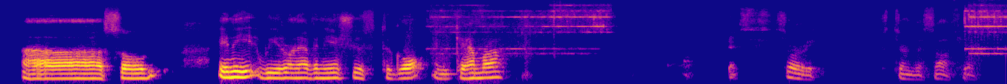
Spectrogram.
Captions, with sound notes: So we don't have any issues to go in camera. (phone ringing) Sorry, just turn this off here.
